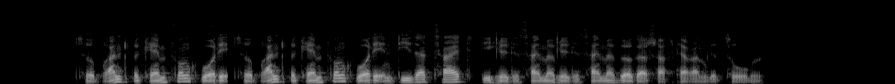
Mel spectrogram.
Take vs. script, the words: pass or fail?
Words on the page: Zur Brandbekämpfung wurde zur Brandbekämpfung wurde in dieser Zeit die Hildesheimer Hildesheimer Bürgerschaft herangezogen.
pass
